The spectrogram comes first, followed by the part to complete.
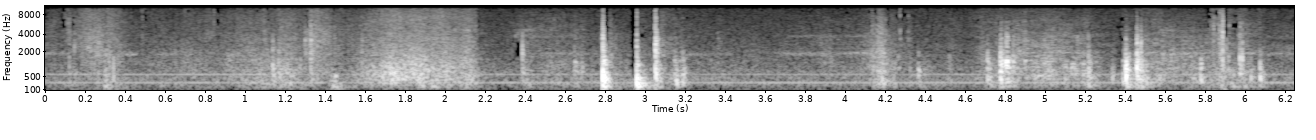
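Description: Scattered handling noises: rustling, light knocks and two sharp clicks about three seconds in. Under them runs a steady low hum. The reciprocating saw is not yet running.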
